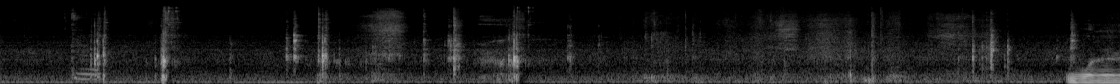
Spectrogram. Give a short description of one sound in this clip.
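A toddler clacks plastic toys together.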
